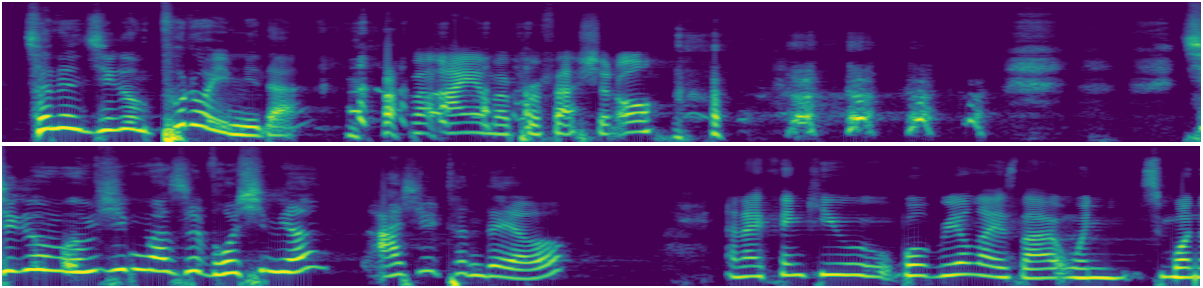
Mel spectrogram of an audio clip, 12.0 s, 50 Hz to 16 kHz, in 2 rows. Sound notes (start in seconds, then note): 0.2 speaking in foreign language; 1.6 all laughing; 6.0 speaking in foreign language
